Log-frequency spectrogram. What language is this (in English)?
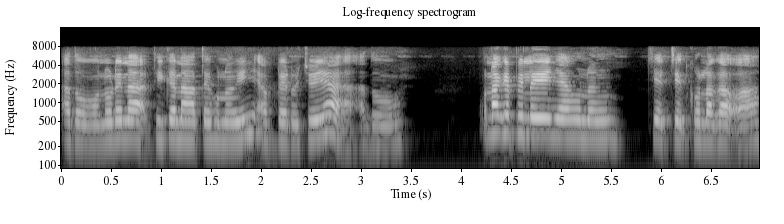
Santali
